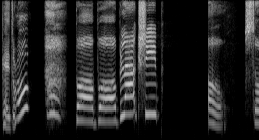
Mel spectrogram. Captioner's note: inhales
